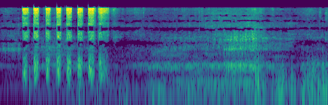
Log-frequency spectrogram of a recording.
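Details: Sheep worked by the Border collies Zara, Memphis and Bluky: a quavering, pulsed bleat of about eight quick beats lasting just over a second, followed by rustling movement and low background noise.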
